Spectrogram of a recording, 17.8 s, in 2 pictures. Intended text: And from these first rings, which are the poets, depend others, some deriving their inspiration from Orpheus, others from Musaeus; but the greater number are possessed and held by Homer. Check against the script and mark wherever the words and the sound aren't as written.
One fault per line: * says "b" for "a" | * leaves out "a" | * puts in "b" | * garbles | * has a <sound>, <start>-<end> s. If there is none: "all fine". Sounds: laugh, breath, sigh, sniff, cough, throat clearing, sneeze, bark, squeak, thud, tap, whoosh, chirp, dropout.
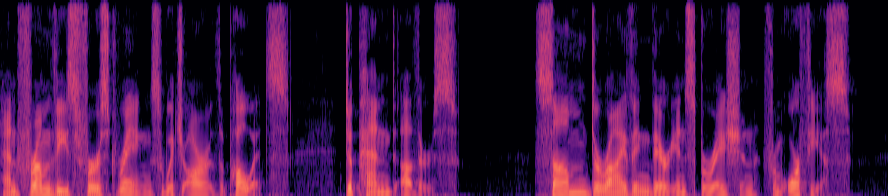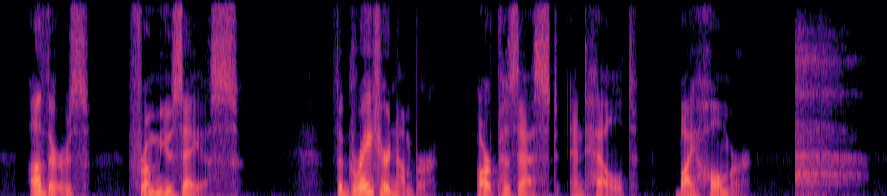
* leaves out "but"
* has a sigh, 16.8-17.6 s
